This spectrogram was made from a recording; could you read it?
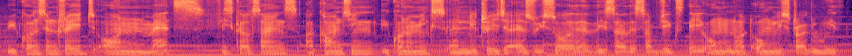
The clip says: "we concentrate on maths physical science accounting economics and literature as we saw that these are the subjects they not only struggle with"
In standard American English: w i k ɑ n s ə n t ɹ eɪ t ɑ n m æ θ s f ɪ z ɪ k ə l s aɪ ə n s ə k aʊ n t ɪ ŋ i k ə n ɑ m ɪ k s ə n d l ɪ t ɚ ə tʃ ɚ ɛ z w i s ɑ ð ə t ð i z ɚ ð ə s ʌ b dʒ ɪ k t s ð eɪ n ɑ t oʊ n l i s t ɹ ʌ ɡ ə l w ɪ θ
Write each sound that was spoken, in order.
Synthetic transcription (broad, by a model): w i k ɑ n s ə n t ɹ eɪ t ɑ n m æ t s f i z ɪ k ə l s aɪ ə n s ə k aʊ n t ɪ ŋ i k ə n ɑ m ɪ k s ə n d l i t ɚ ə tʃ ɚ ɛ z w i s ɑ ð ə t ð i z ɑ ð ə s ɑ b dʒ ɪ k t s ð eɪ n ɑ t oʊ n l i s t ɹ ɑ ɡ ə l w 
